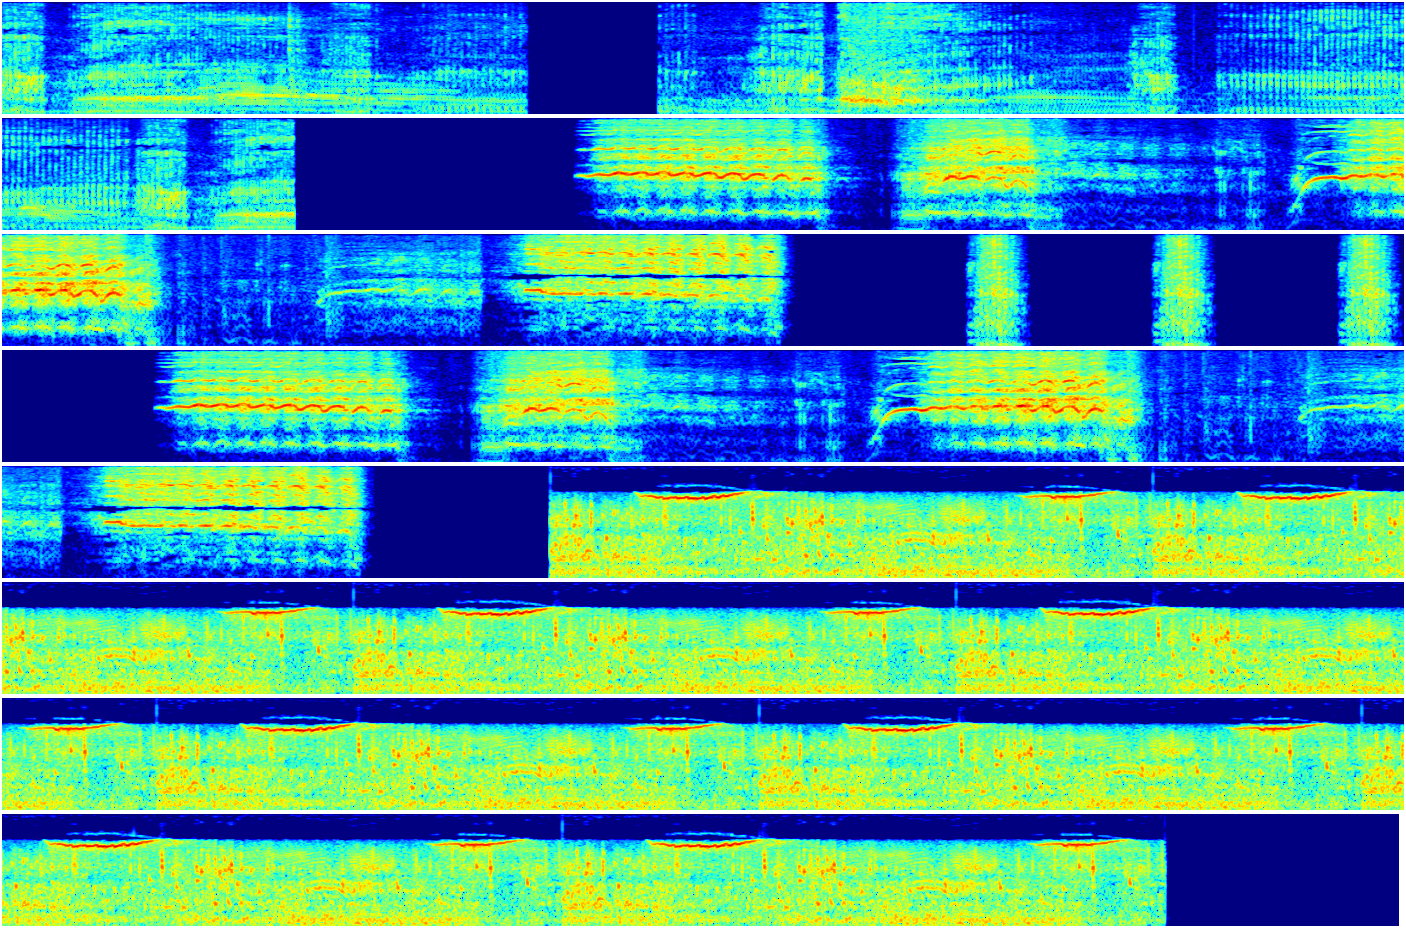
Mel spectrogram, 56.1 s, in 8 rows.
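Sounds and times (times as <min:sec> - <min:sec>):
horses neighing: 0:00.0 - 0:02.6, 0:09.9 - 0:18.0, 0:21.8 - 0:29.9.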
